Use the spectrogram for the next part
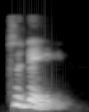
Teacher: They do not fully pronounce oo sound although we do so right. They just say uh to today.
